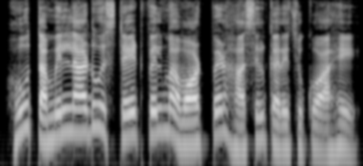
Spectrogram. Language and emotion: Sindhi, neutral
